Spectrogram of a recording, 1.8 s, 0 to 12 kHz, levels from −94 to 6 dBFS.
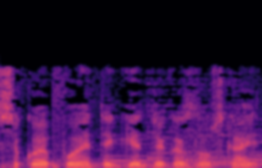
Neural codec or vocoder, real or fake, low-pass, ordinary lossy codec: none; real; 7.2 kHz; MP3, 32 kbps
